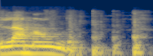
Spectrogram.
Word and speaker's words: Lamonde: Tu vas dire, ben non, c'est pas Lemonde, c'est Lamonde.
